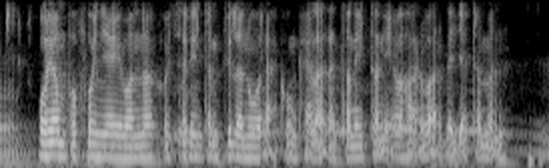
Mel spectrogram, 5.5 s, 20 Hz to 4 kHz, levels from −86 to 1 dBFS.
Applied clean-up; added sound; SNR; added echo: none; Growling; 14 dB; none.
